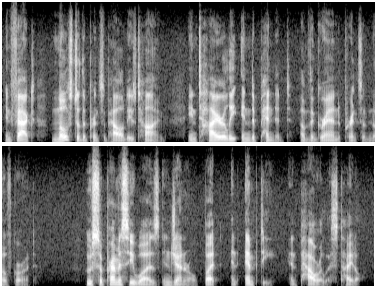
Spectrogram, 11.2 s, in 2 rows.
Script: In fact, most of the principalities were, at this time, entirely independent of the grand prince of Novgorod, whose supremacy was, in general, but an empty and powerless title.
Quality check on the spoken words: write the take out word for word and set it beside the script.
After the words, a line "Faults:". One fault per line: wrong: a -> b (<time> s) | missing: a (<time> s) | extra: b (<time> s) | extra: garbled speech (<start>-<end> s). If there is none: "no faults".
In fact, most of the principalities time, entirely independent of the grand prince of Novgorod, whose supremacy was, in general, but an empty and powerless title.
Faults:
missing: were at this (2.0 s)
